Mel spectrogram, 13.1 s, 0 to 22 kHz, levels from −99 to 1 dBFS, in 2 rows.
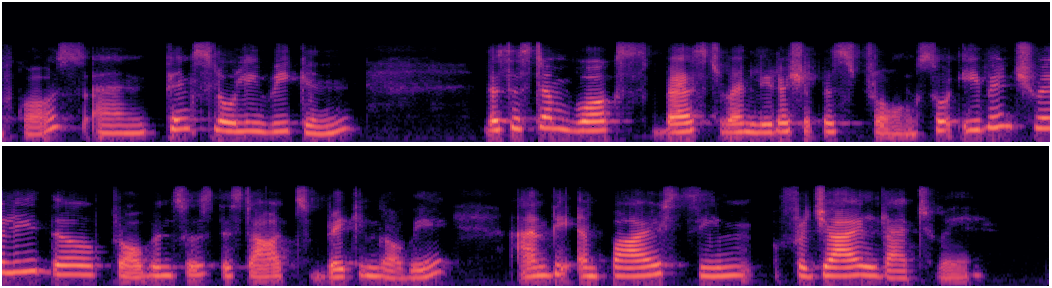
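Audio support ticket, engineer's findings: AMR rate drop at 3.19–6.36 s and 8.20–10.96 s. Speech turns rougher and more synthetic, with bandwidth unchanged and no dropouts. The network cut the AMR-WB rate on a weak radio link, moving bits to error protection. Sound fits a step from 12.65 kbit/s to 8.85 kbit/s, then back.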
